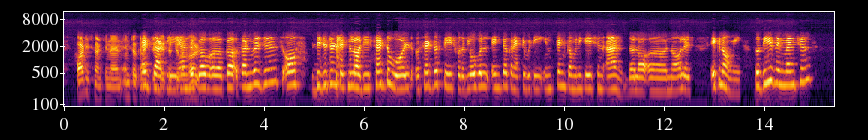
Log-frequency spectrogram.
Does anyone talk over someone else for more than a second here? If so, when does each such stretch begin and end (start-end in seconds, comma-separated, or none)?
1.6-2.8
